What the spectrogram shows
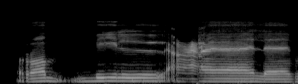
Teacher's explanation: jangan dilepas biar nempel terus lamnya langsung ke ain pas ngelepasnya itu langsung ke ain robil.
